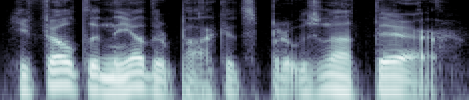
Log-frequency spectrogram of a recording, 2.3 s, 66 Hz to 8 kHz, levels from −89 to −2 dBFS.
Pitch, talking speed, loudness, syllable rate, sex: 95 Hz, 280 wpm, -16 LUFS, 6.5 syllables/s, male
